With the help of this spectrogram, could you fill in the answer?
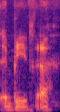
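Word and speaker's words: Ibiza: I took a pill in Abiza, but it's pronounced Aiza.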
